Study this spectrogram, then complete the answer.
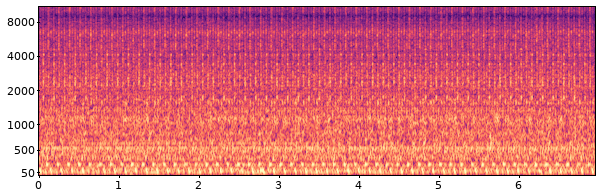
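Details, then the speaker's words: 1996 VW Passat TDI diesel just started, cold, muffler needed and alternator putting out only 11.87 V; steady idle with a light, even tick two or three times a second over the clatter; owner expects ticking to fade once warm. "well it's ticking pretty good but I think that'll go away once it gets some heat in it"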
